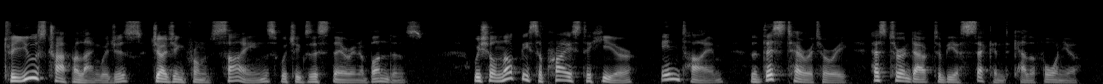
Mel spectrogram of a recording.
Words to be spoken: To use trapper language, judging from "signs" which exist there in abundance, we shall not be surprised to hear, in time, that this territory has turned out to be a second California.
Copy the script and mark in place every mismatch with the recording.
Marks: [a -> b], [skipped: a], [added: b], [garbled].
To use trapper [language, -> languages] judging from "signs" which exist there in abundance, we shall not be surprised to hear, in time, that this territory has turned out to be a second California.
